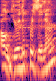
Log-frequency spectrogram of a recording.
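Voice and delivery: surprised, skeptical, caught-off-guard, doubtful tone. Retelling what a PTA president said on a Zoom call: imitating a surprised doubtful tone. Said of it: "that was literally her tone".

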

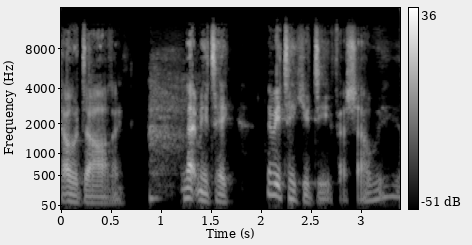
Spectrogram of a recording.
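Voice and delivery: put-on posh British accent. Recalling an interview with a British woman, imitating her, proper British accent. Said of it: "she's British".

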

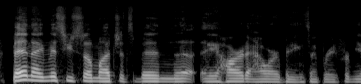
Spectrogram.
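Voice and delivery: plain

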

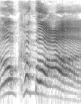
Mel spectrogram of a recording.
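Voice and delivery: very loud, high holler, "on" drawn out. Wishing for a comedic movie role, imitating Tom Hanks yelling. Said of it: "yells at the top of his lungs".

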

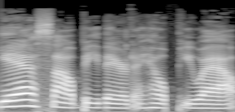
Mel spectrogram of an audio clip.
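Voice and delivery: ordinary talk, nothing marked

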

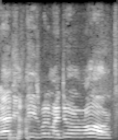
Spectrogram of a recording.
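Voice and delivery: mock, very high, drawn-out, blubbering crying whine. Telling a dream of Dan on the bank pleading with Abby, imitating Dan crying. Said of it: "crying, like this".

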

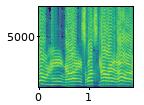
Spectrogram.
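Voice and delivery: very high, strongly nasal, drawling character voice. Voicing a carriage driver for a game: nasal carriage-driver voice. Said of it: "I did this nasally voice for a carriage driver".

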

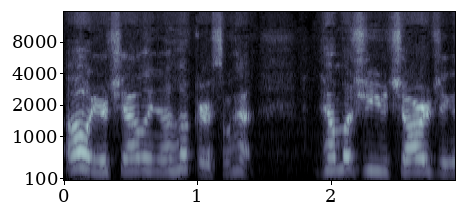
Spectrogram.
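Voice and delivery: acted, deadpan flat delivery. Retelling what Dave said when Sabrina started talking: retelling a deadpan remark. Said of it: "Dave is so deadpan".

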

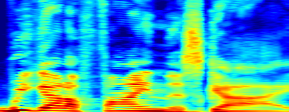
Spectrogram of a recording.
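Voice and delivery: put-on, imitated nasally voice. Describing a show character, quoting him in a nasally voice. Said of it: "a nasally voice".

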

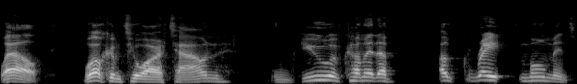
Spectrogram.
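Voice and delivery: genial, high, pleasant townsperson voice. Voicing a townsman welcoming newcomers to the town: smiling. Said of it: "He smiles and he goes".

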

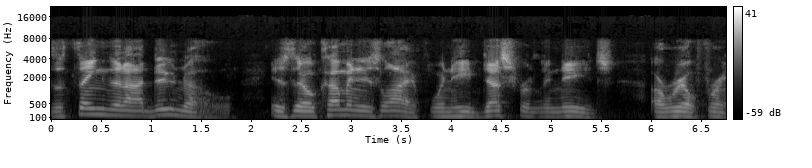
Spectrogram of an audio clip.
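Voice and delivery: plain

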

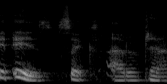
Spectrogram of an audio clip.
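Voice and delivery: phone voice-assistant style reply voice. Answering a conversion question as the phone assistant: Siri voice. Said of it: "That was my best Siri voice".

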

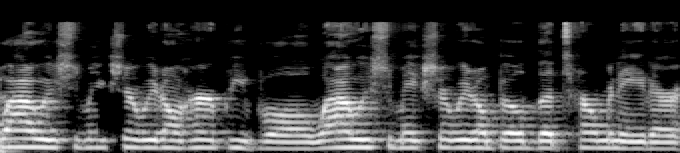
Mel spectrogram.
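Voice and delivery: plain

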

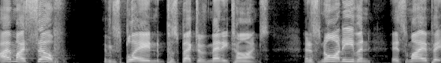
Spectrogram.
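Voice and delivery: sudden, put-on Australian accent. Reading out a comment about perspective: put-on Australian accent. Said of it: "I sound Australian for some reason".

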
